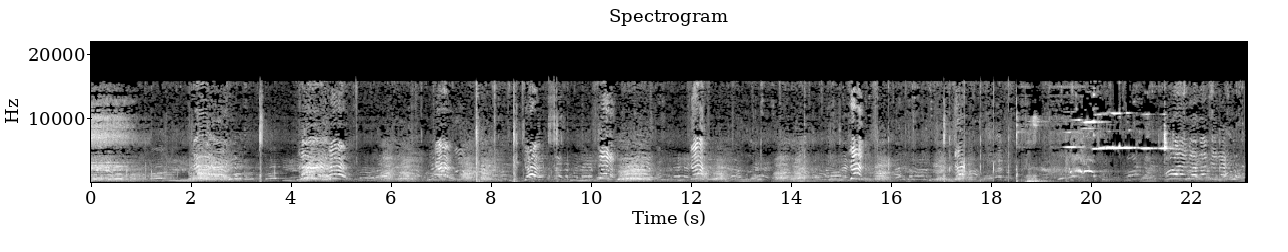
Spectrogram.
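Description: A crowd of men and women sings together outdoors.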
